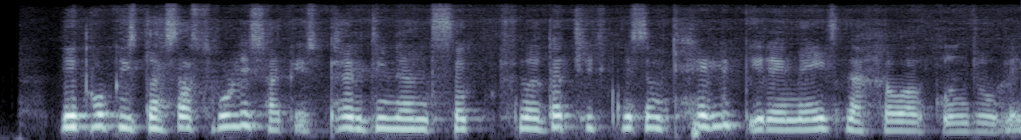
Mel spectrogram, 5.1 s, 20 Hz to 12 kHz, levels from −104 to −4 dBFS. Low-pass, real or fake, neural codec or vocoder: 10.8 kHz; fake; codec, 44.1 kHz, 2.6 kbps, SNAC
